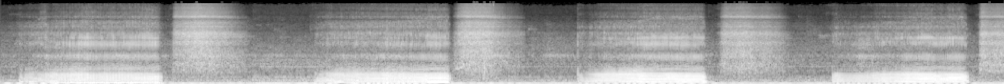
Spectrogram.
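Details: French Bulldog named Benjamin snoring: rhythmic low rumbling inhalations with harmonic buzz, each lasting about two seconds, alternating with short breathy hissing exhales, four cycles in a row.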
